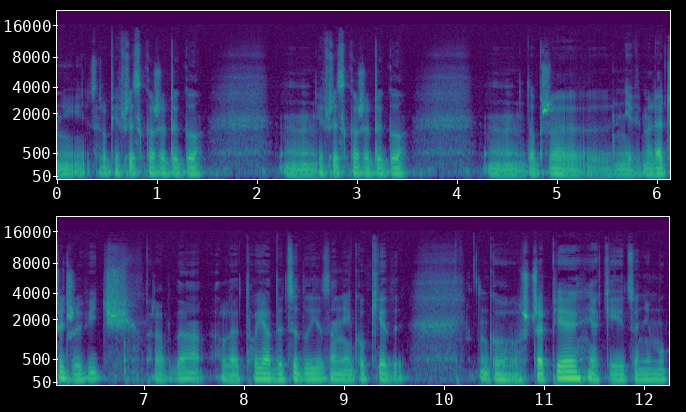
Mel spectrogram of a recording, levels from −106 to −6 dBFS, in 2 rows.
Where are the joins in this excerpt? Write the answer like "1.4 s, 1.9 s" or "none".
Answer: 2.6 s, 6.2 s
